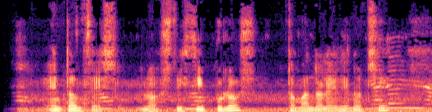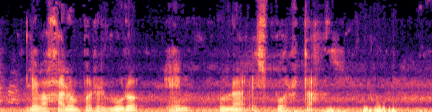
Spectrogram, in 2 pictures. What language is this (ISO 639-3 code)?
spa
